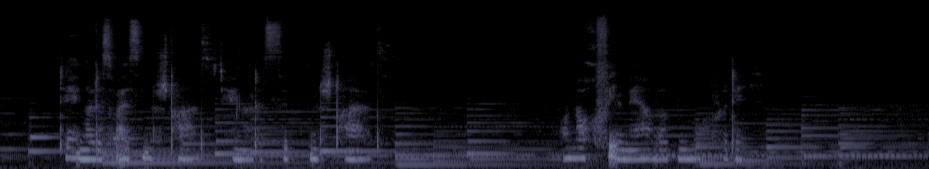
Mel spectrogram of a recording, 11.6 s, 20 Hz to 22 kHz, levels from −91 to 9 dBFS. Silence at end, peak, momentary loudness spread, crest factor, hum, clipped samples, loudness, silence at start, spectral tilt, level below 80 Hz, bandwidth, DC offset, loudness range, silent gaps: 0 s; -30 dBFS; 15 LU; 22 dB; none; under 0.1%; -51 LUFS; 0 s; -5.5 dB/octave; -78 dBFS; 16 kHz; under 0.1%; 6 LU; none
